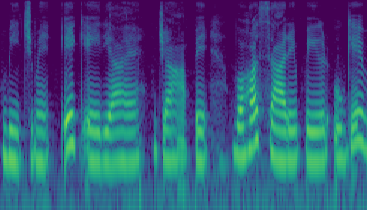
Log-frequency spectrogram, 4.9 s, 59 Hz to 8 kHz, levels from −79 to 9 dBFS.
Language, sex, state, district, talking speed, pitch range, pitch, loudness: Hindi, female, Jharkhand, Ranchi, 145 wpm, 180-200 Hz, 185 Hz, -17 LUFS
